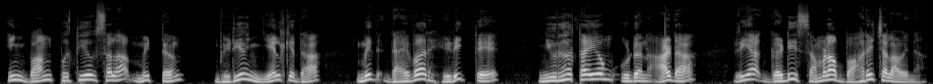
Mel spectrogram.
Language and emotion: Santali, surprised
